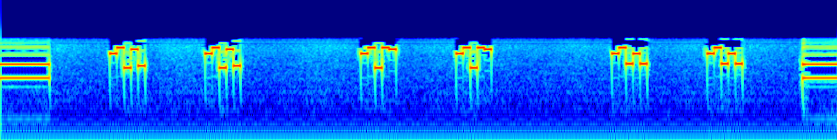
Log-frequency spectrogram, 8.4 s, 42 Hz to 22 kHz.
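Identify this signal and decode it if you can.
Five-tone selective call (ZVEI), heard as quick runs of five tones, tones of about 70 ms. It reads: 88102 88102 88110 88110 88383 88383
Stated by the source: ZVEI five-tone selective call received by SDR, from the Feuerwehr Orlamünde (fire brigade) audio server.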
